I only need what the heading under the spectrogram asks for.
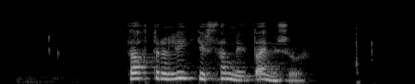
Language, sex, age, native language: Icelandic, female, 40-49, Icelandic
